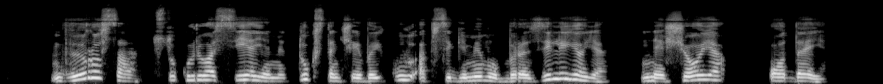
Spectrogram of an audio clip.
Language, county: Lithuanian, Tauragė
